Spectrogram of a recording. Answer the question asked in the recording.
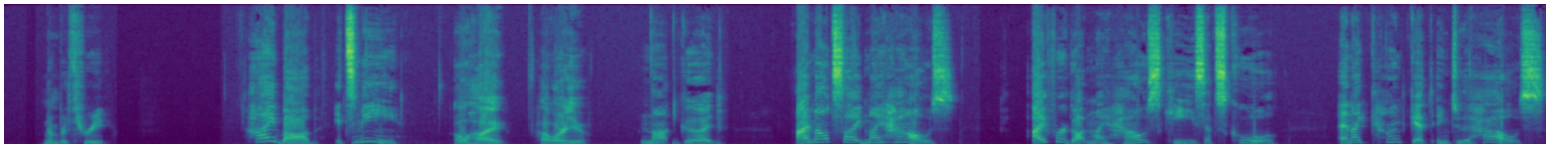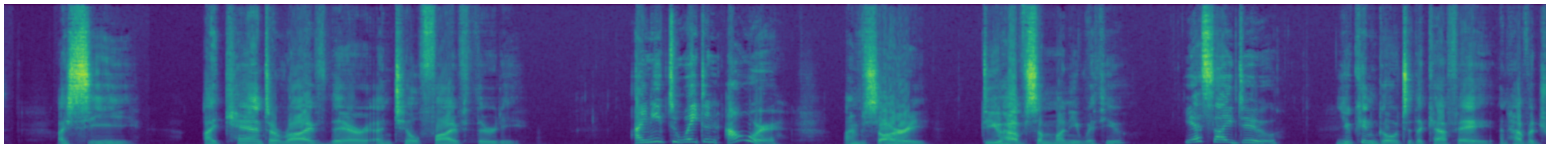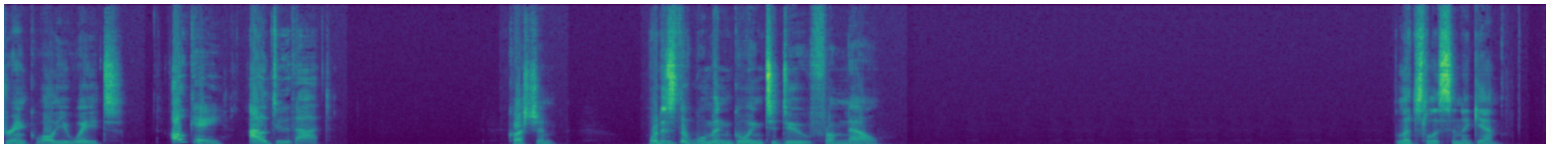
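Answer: Go to the cafe and have a drink while she waits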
